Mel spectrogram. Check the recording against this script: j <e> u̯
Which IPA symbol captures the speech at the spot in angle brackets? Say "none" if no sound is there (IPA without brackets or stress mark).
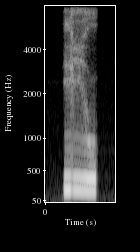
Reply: i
